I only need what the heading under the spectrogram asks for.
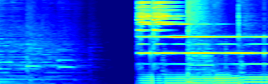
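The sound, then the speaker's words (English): A bell rings and its tone fades away, then after a brief silence it is struck again, loud, with bright metallic overtones sustaining to the end. No voices. “Bells and all is well.”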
